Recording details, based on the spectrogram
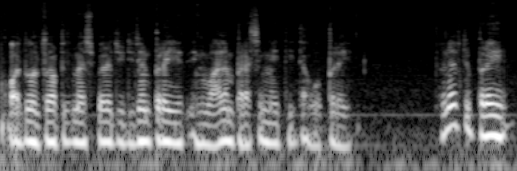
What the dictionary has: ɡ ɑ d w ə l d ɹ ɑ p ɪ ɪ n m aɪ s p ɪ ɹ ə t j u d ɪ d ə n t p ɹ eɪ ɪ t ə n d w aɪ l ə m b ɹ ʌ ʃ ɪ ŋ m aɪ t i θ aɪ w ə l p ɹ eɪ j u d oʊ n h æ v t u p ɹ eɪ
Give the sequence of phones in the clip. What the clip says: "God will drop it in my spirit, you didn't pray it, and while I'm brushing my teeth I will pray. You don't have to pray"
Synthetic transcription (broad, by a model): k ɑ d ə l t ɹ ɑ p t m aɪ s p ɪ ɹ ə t j u d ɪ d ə n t p ɹ eɪ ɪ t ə n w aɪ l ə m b ɹ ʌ s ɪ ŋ m aɪ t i t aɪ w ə p ɹ eɪ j d oʊ n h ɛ f t u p ɹ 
